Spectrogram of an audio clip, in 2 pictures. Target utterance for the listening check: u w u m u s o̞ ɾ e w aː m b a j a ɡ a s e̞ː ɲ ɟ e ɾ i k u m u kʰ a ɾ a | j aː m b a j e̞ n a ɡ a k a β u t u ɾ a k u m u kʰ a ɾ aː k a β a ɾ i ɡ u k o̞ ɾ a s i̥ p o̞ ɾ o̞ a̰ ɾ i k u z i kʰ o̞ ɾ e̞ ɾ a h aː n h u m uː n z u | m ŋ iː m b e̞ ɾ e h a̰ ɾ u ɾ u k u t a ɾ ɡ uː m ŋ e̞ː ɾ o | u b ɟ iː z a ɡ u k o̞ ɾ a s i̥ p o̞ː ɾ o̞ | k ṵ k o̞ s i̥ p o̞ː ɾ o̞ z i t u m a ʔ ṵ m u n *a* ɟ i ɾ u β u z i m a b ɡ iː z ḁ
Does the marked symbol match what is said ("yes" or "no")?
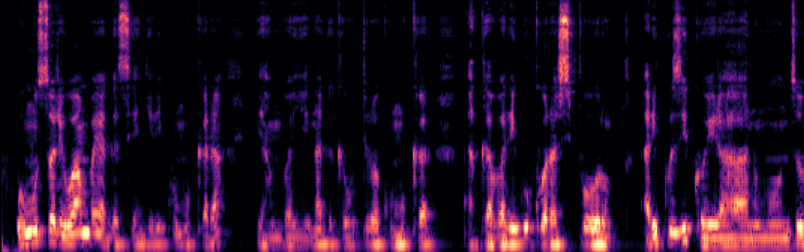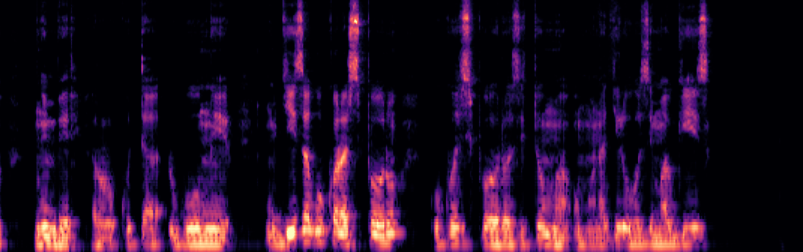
yes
